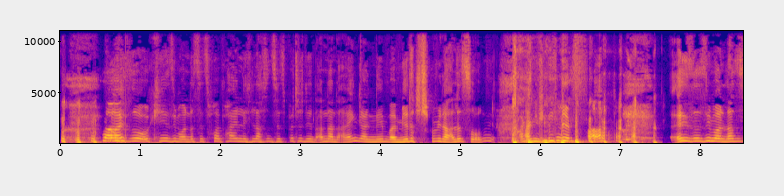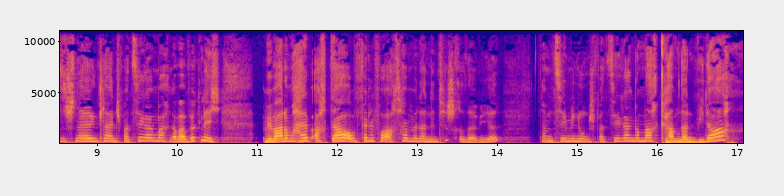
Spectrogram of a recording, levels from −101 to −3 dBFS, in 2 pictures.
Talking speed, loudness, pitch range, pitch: 215 wpm, -22 LUFS, 235-280 Hz, 260 Hz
